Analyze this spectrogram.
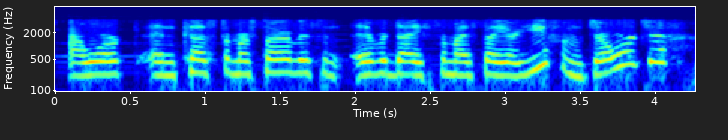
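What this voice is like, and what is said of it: Sweet Southern Georgia accent. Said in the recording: “I love the Loganville accent ... that southern, that sweet southern accent ... that's just like honey in my ears ... You've been complimented on your accent before ... the Georgia accent”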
